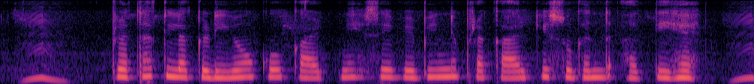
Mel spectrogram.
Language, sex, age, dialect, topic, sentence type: Hindi, female, 18-24, Awadhi Bundeli, agriculture, statement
